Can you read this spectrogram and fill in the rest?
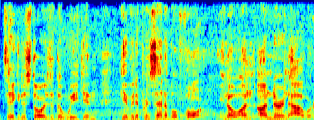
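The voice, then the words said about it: Mock announcer voice. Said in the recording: “an announcer voice.”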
